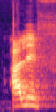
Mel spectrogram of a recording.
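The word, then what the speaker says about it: ألف: প্রথমে আলিফ উচ্চারণ করা শিখবো। আমার সাথে বলুন আলিফ।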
